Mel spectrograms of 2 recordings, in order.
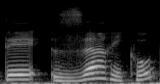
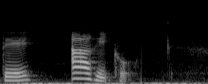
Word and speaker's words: des haricots: remember we don't say de zariko because the H is considered aspirated and not silent so we must say de arico con is pronounced ma'is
